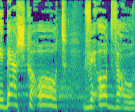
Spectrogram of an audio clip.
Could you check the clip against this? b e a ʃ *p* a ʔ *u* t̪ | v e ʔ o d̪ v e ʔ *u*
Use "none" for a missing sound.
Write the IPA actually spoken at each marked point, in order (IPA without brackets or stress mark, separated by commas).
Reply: k, o, o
